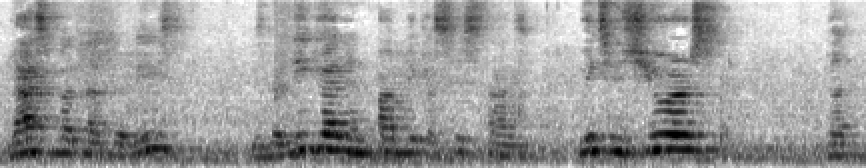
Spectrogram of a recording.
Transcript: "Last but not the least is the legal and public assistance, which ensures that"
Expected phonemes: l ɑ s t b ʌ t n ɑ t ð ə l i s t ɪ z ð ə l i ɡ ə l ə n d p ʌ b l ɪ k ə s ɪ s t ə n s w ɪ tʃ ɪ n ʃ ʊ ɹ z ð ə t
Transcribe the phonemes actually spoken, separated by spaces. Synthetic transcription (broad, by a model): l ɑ s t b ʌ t n ɑ t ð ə l i s t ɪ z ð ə l i ɡ ə l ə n p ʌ b l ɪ k ə s ɪ s t ə n s w ɪ tʃ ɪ n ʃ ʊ ɹ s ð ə t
